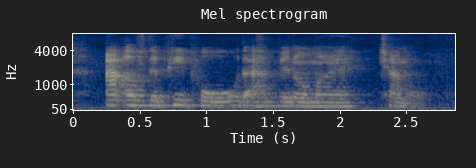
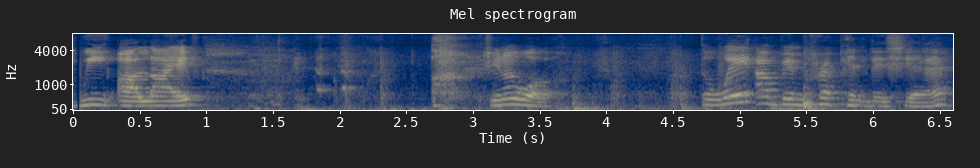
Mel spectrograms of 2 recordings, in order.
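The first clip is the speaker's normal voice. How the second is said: ordinary talk, nothing marked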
